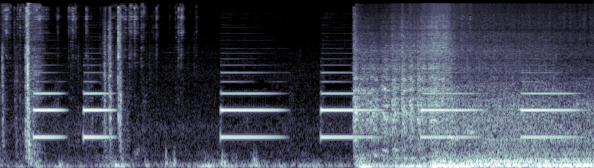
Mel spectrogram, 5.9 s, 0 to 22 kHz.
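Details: 5.4L V8 first start after spark plug change, engine cover refitted and battery reconnected: a few warning chimes, then a quick crank catches and settles into a steady, smooth idle rumble.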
